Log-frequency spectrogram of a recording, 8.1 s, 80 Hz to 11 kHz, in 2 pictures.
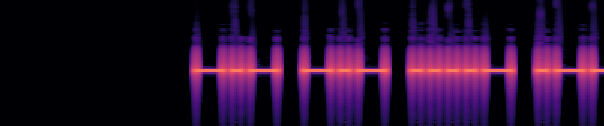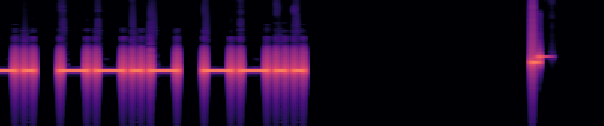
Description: Morse code, heard as a keyed tone, about 20 wpm, 700 Hz. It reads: KK4PQZ
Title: USA Call Signs Repeated 2x 20wpm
